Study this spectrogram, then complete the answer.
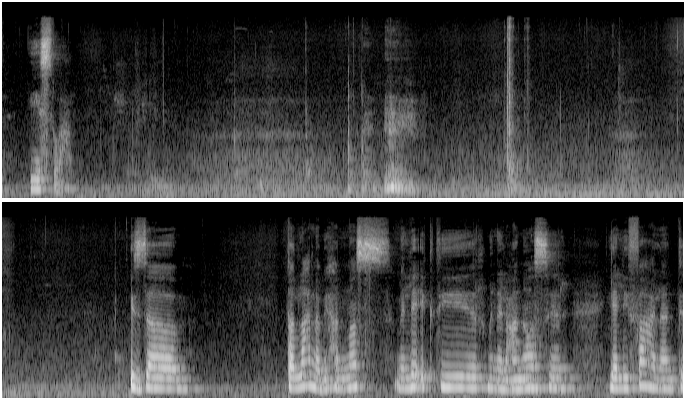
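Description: A woman speaks into a microphone, heard over a loudspeaker in a room.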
